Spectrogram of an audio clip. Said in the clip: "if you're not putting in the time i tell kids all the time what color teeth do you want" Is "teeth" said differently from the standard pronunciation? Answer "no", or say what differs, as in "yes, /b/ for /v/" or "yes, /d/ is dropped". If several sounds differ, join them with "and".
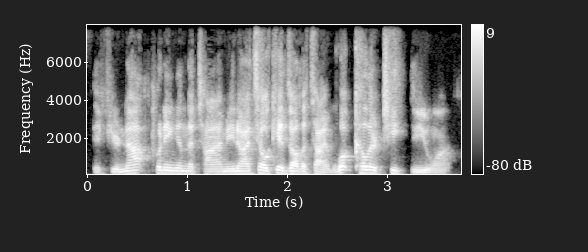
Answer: no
